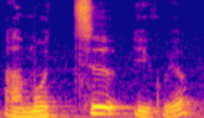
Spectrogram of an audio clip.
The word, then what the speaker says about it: 아모츠: 우리 성경에서는 같이 이렇게 나오지만 히브리어로 보면 철자 자체가 다릅니다. 이사야의 아버지는 아모츠이고요. 우리가 아는 선지자는 아모스입니다. 정확한 발음으로 보면 그렇습니다.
